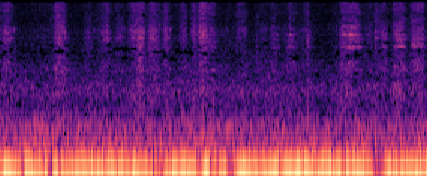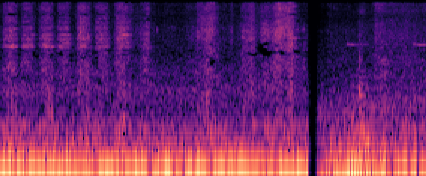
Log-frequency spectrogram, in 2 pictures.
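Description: A cloth rag rubbing and scrubbing across an oily aluminium crankcase-breather cover, wiping off old crumbling sealant in a steady scratchy rhythm.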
